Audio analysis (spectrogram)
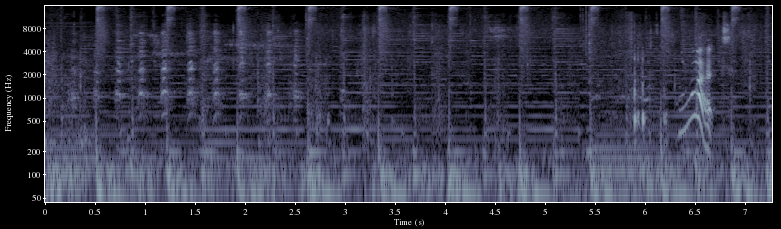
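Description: Chickens cluck in bursts against a busy outdoor backdrop in a garden, with a louder squawk near the end.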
